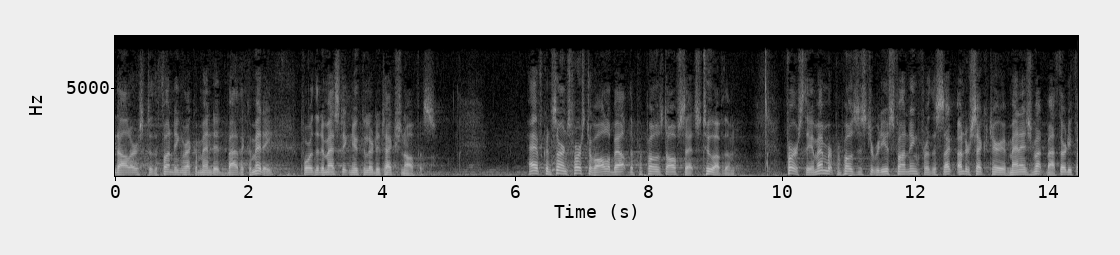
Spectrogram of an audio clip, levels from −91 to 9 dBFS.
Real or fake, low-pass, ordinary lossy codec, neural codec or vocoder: real; 7.2 kHz; MP3, 48 kbps; none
